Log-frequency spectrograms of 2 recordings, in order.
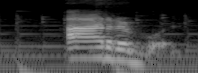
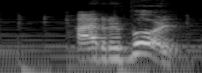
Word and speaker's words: árbol: For example: Fácil (easy) Lápiz (pencil) Árbol (tree) Notice that it is the second-to-last syllable the one being stressed; otherwise, the pronunciation would be facil, lapiz, arbol, neither of which exists in Spanish.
